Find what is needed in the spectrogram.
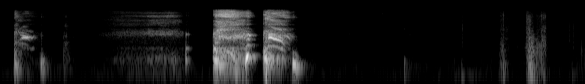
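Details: Adult woman vaping with deep puffs: small cough, an exhale, then two harsh heavy coughs and a faint trailing one; irritant coughing fit from vaping.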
